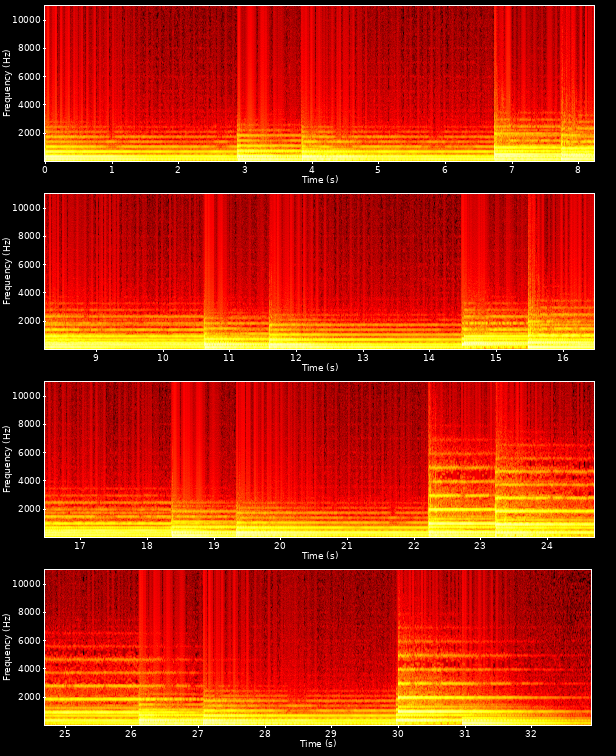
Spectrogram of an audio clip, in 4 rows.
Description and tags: Circuit 7 - Keys 2
Synth Loop
124 BPM
Key of F Minor
lofi, psychedelic, loop, bass, industrial, oregon, electronic, synth, downtempo, experimental, synthesizer, evolving, noise, sample, portland, ambient, processed, hardware, music, percussion, dark, dance, analog, beat, digital, electronica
